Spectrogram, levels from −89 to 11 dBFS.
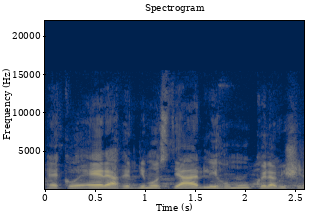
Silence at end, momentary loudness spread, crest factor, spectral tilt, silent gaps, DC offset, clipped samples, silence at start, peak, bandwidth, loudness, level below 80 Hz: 0 s; 9 LU; 18 dB; -4.5 dB/octave; none; under 0.1%; under 0.1%; 0 s; -8 dBFS; 15 kHz; -26 LUFS; -70 dBFS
